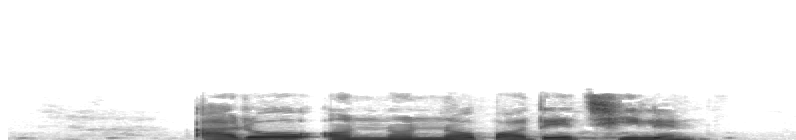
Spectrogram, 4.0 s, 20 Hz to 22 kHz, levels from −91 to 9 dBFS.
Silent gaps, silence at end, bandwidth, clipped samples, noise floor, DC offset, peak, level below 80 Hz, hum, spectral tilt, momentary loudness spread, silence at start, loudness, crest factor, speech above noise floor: none; 0.5 s; 7.6 kHz; under 0.1%; -60 dBFS; under 0.1%; -2 dBFS; -60 dBFS; none; -4.5 dB/octave; 9 LU; 0.95 s; -15 LUFS; 14 dB; 46 dB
